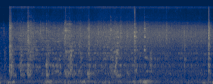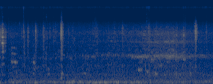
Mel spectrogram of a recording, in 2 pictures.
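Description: Food frying in hot oil in a kadhai on a gas stove: a loud sizzle for about the first four seconds that then drops off suddenly to a faint sizzle, with a few single knife taps on a chopping board.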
